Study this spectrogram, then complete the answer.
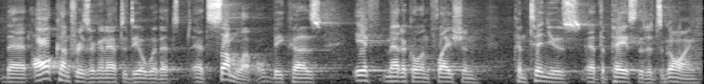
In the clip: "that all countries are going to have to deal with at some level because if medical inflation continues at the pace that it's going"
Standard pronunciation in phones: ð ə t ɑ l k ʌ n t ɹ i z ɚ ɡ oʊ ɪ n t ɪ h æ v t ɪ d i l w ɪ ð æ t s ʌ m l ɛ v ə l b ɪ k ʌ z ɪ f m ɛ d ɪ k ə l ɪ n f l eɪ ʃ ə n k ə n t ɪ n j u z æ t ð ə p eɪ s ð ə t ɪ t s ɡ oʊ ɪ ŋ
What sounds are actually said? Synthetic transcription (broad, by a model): ð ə t ɑ l k ʌ n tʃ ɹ i z ɚ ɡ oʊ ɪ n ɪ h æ f t ɪ d i l w ɪ ð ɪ t s ʌ m l ɛ v l b ɪ k ʌ z ɪ f m ɛ d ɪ k l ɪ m f l eɪ ʃ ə n k ə n t ɪ n j u z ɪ t ð ə p eɪ s ð ə t ɪ t s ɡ oʊ ɪ ŋ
